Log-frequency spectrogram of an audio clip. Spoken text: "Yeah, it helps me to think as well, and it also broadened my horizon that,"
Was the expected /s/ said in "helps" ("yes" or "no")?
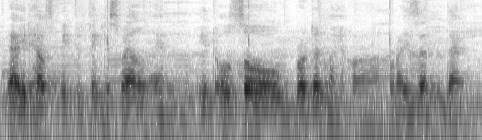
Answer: yes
